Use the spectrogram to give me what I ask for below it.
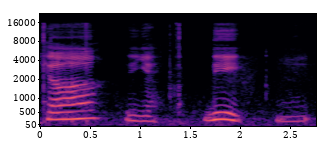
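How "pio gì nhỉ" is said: Pio stretched slowly to show the linked sound; slow linking demo. Shown as a demonstration. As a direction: drag out Pio to show the liaison. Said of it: "phải nối âm lên".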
